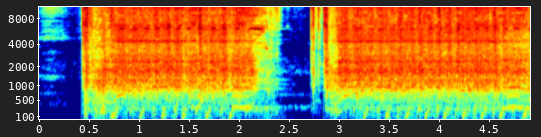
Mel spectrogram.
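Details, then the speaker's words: Rotation test of a build's motor, cranked before oil was added: quick, even chuffs as the starter spins it over, a short pause, then another steady crank. The rotation sounds smooth and healthy. "yeah sounds good so it sounds like we have a winner"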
